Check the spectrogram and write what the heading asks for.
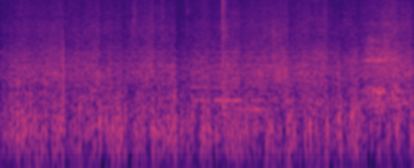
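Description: Loud, rough rumbling noise like wind buffeting a microphone, with no clear pitch.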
